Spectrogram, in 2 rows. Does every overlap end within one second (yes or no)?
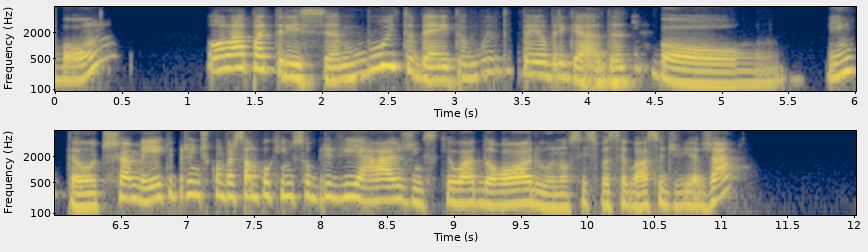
yes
